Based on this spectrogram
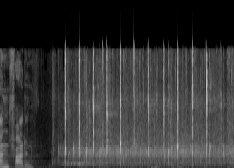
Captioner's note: audience applauds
